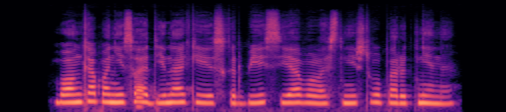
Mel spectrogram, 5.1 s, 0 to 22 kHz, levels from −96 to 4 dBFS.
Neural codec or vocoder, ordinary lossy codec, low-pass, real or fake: autoencoder, 48 kHz, 32 numbers a frame, DAC-VAE, trained on Japanese speech; none; 19.8 kHz; fake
